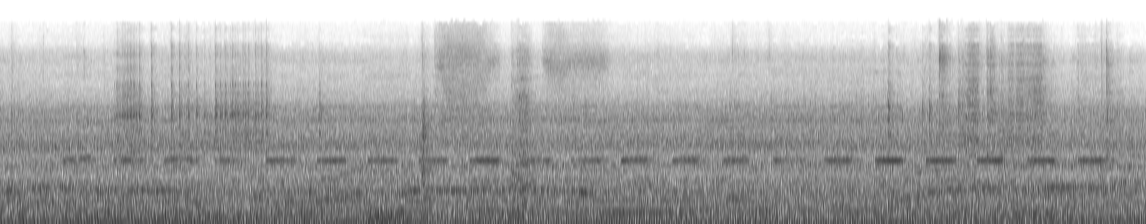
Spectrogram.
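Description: An alarm beeps steadily in a fast, even rhythm.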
